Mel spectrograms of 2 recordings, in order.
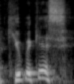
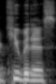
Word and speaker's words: Cubitus: say they got a Cubicus, Go get it. go get that Cubicus. Am I saying pronouncing it correctly? Cubicus? Or Cubitus. Cubitus.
